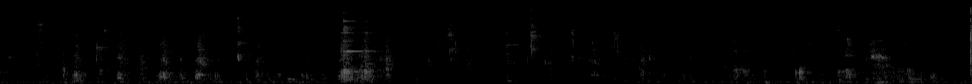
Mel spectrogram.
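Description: Faint chewing and mouth sounds of people eating: a string of short, soft smacks and clicks, one a little louder about three and a half seconds in.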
